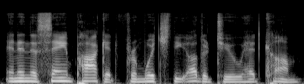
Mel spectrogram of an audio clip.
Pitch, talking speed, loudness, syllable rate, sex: 130 Hz, 235 wpm, -17 LUFS, 4.8 syllables/s, male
